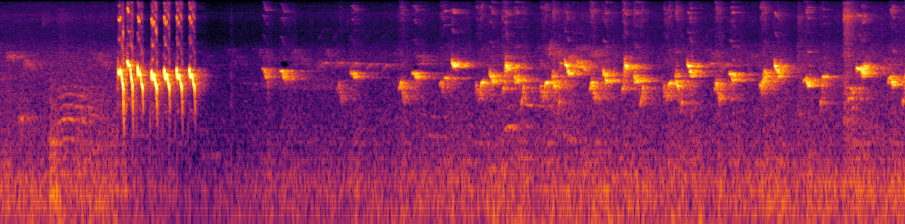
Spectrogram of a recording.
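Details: A female yellow-vented bulbul calling to a male gives a burst of five harsh rasping notes, then a run of quick bubbly chirps, about four per second, rising and falling in pitch.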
